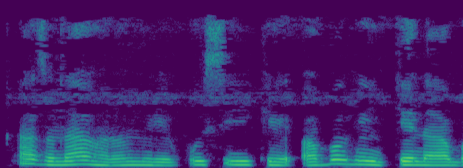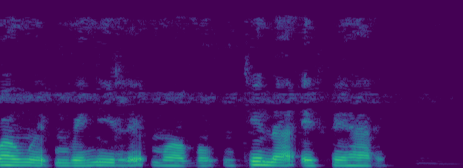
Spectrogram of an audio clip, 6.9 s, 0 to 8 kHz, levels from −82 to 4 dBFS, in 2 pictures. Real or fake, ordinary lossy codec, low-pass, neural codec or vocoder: real; MP3, 32 kbps; 7.2 kHz; none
